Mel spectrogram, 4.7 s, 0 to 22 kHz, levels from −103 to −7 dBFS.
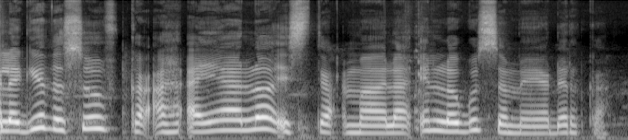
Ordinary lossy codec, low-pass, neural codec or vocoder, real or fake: none; none; none; real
